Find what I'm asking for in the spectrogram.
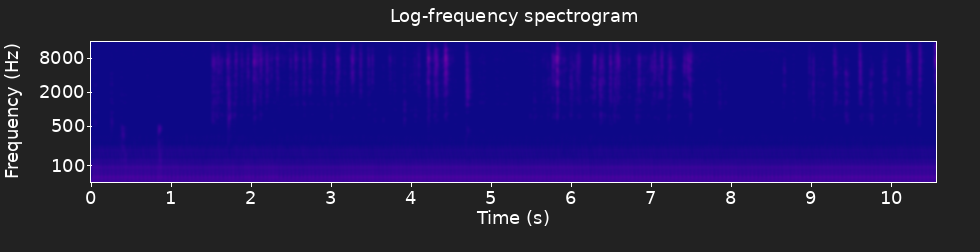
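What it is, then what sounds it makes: Plastic novelty phone handset. Painted nails tap rapidly on a small brown hollow plastic novelty phone handset held close, producing quick, sharp, bright clicks that start about 1.5 seconds in and continue to the end. A steady low hum sits underneath the quiet tapping throughout.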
